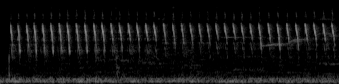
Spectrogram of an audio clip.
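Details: Hill prinia tutor bird pouring out its rapid 'tembakan' song, a quick rattling series of high clipped notes, while another bird adds a thin rising whistle in the background.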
